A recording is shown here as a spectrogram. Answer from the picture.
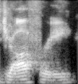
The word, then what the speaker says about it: Jeffrey: And you know, there's a guy from Louisville, his name is Joffrey, spelled Jeffrey, but it's pronounced Joffrey, ran the number two all-time performance in the steeplechase at the Brian Clay Invitational.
